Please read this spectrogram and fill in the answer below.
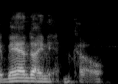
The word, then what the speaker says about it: Bandai Namco: Well, you had it. It's just your cadence was very funny. – Okay, Bandai Namco.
